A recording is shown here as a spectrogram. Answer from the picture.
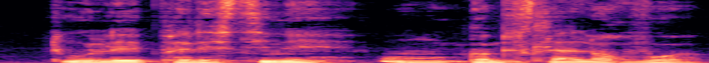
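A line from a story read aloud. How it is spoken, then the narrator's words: Murmured. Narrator (French): murmura l'avocat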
